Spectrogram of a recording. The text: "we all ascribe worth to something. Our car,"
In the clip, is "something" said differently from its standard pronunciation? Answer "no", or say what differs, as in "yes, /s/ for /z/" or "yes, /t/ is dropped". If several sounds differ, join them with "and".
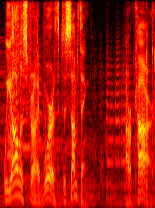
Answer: no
